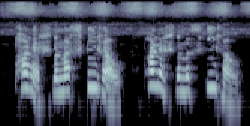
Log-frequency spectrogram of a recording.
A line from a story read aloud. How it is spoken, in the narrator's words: cried all the animals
